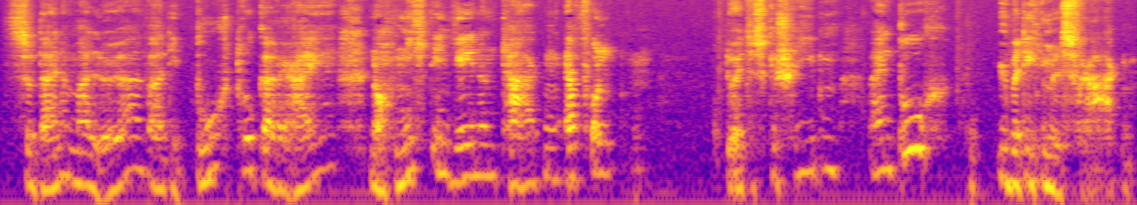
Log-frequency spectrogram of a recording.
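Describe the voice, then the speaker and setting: An older man reading a long poem aloud in a theatrical, expressive way, indoors in front of the camera. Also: fairly high pitch, reverberant, recorded from a distance. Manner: expressive, theatrical, varies loud and soft. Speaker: reader of a poem. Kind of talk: slow dramatic poetry reading. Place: indoor room, plain wall.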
